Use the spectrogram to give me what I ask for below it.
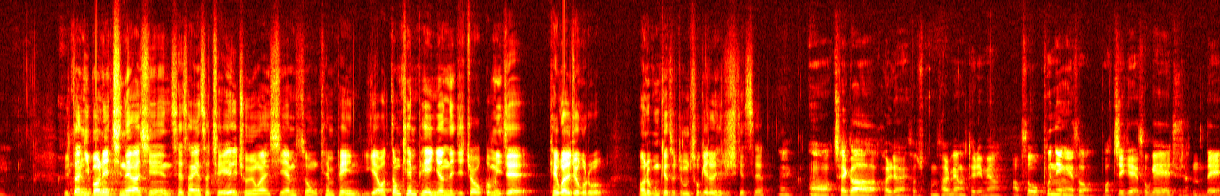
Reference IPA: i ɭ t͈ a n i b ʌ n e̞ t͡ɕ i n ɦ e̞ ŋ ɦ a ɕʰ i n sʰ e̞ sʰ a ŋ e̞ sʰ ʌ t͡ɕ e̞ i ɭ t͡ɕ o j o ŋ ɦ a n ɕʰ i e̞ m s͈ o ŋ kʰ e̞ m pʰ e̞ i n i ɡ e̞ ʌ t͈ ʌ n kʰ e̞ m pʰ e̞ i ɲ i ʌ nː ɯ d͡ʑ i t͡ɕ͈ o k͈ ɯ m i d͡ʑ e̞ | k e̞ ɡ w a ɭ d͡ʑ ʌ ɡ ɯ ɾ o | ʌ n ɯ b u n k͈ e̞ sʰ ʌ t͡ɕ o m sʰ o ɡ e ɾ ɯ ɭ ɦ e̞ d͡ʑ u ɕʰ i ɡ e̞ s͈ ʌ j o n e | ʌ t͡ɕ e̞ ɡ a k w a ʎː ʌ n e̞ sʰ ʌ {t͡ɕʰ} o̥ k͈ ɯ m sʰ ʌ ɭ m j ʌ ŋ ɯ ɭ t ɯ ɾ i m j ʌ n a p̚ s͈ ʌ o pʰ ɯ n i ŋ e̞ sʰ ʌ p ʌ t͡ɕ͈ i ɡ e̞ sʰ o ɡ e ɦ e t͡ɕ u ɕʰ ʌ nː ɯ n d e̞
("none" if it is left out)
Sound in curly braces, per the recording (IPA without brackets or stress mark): t͡ɕ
